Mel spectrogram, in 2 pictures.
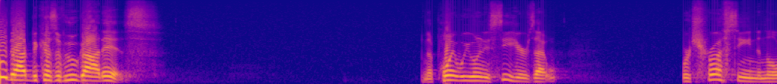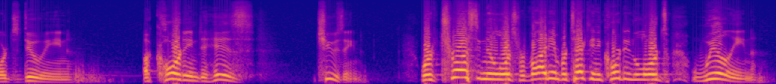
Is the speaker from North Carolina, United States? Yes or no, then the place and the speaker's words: no; Southern California, United States; born and raised in Southern California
